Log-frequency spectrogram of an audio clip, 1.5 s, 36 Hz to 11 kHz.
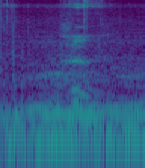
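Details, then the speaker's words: Dodge Charger R/T Hemi V8 while driving: steady mid-pitched whine riding over the low rumble; whine source not pinned down. "Like, y'all heard that whine? Y'all heard the whine? Oh my, my shit just whine."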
